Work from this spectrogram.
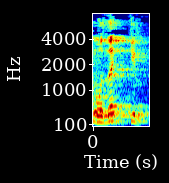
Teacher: ذال کو نرمی سے ادا کریں گے اور کاف کو باریک پڑھیں گے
